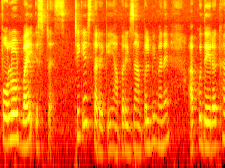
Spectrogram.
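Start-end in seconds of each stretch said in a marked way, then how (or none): 0.1-1.5 slow demonstration. Shown as a demonstration. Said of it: "यानी कि stress है तो stress".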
